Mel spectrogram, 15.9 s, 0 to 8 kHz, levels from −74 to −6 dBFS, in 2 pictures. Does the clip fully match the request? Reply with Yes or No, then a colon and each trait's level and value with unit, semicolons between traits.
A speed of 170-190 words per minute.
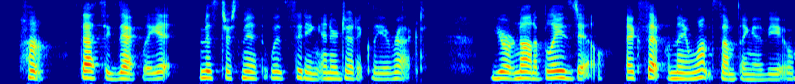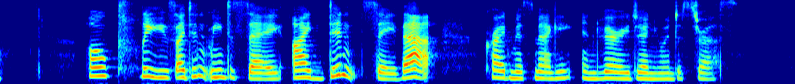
No: slow, 135 wpm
